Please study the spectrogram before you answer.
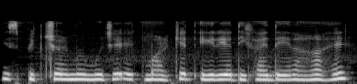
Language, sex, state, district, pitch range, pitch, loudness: Hindi, female, Arunachal Pradesh, Papum Pare, 220-240 Hz, 230 Hz, -13 LUFS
